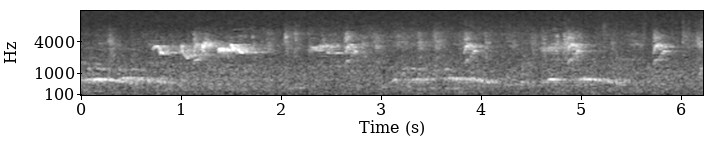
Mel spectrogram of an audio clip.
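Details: Brown-throated sunbird at Ubon Ratchathani, Thailand, 15 January 2021, delivering a warbling, buzzy high phrase followed by scattered short chirps, with gentle lower whistles and a soft outdoor hiss behind.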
